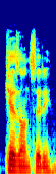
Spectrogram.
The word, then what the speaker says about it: Quezon City: A riot breaks out in Quezon City Jail. Did I say that right? – Quezon City.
